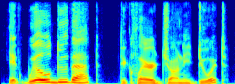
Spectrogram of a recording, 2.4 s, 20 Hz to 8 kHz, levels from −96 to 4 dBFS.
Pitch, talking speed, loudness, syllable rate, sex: 150 Hz, 180 wpm, -18 LUFS, 5.0 syllables/s, male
